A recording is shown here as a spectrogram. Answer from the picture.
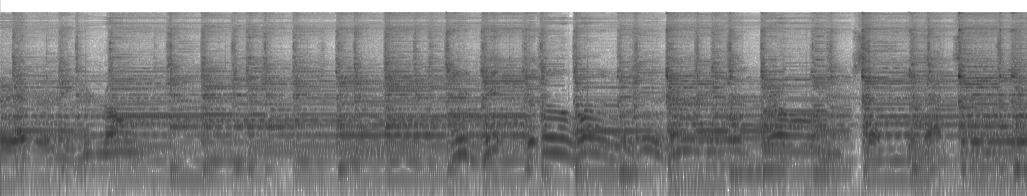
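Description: Steel-string acoustic guitar strummed in a steady chord rhythm.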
